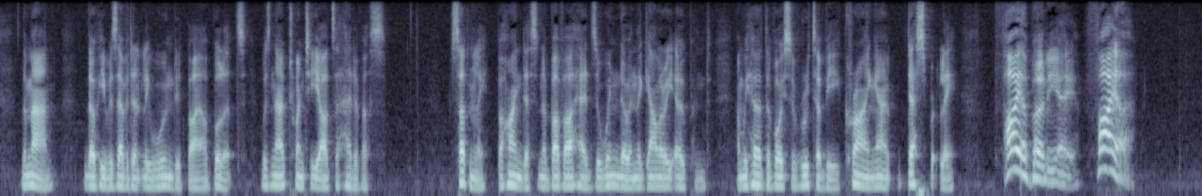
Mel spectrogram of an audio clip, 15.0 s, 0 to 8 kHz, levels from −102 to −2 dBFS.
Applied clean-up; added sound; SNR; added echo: none; none; none; none.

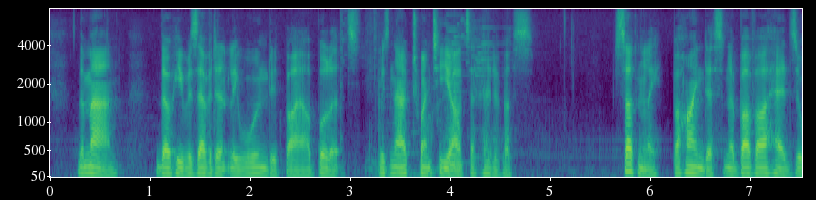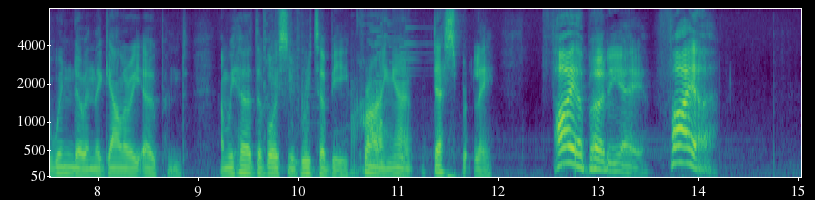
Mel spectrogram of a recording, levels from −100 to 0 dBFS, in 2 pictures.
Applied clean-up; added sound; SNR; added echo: neural separator model SepFormer DNS4.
